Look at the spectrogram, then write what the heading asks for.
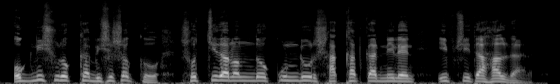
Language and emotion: Bengali, neutral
